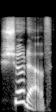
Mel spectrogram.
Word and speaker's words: should've: many people write it in fast natural speech should have contracts to should've the sound at the end of sounds identical to the word of so people hear should've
